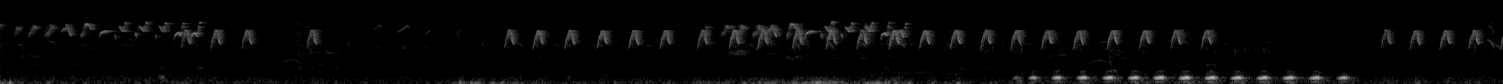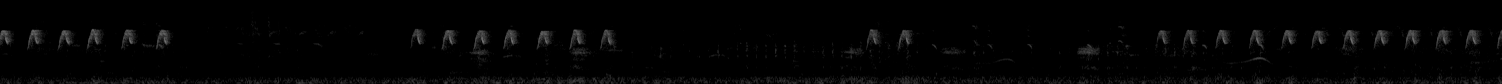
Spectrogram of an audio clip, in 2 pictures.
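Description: Birds calling: a high chirp repeated quickly, about five a second, in runs of a few seconds with pauses between, with a few jumbled higher notes near the start and around eight seconds in. Around the middle a lower pulsed call at about the same pace is the loudest sound for about three seconds.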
